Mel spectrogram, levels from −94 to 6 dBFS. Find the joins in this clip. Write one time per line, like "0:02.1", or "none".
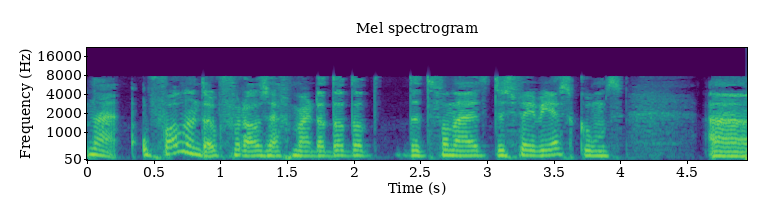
none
